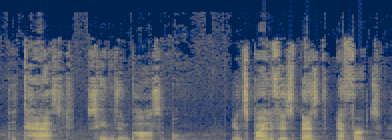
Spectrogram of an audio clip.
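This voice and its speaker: A man's voice: fairly low pitch, measured pace. A man narrating a horror short story as a dramatic reading, with theatrical, emphatic delivery.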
